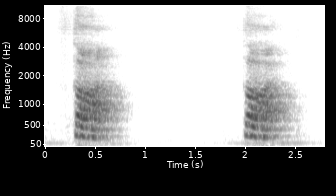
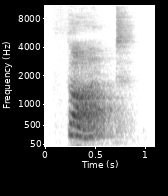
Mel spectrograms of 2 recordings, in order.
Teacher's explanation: So it's called an unreleased T, and it's just my tongue up there, but it doesn't release.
